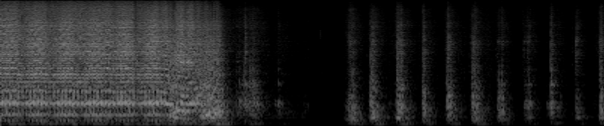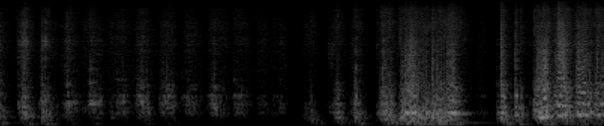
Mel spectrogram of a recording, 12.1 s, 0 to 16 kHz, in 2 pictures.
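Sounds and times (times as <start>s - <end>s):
rubbing on amplified glass: 3.4s - 12.0s.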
